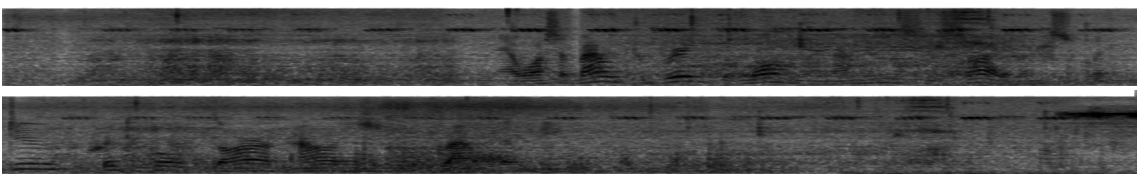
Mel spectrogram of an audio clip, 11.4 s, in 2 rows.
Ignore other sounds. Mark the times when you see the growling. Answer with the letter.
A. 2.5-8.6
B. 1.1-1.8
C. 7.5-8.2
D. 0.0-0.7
C.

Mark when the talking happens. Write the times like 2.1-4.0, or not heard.
2.5-8.6.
